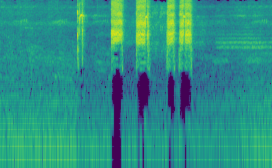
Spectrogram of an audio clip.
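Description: Black francolin (kala teetar) calling close by: one loud phrase of five short, high-pitched notes about a second in. A single note is followed after a pause by four more in quick succession.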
